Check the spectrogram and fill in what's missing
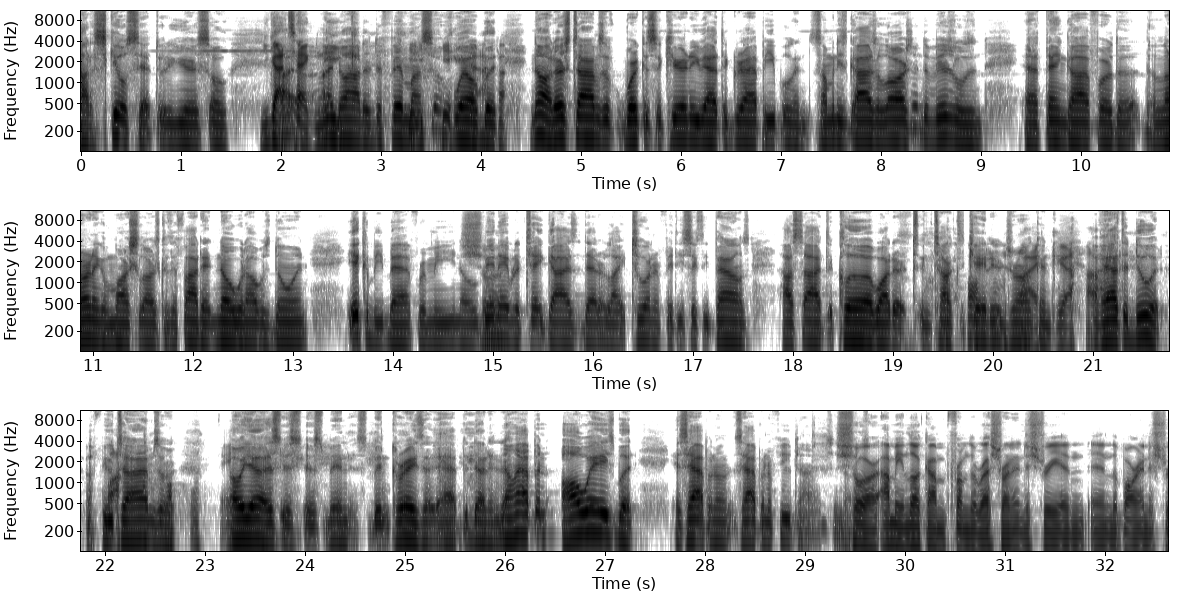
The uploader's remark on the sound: This is our very first remote interview as I traveled to Lamb IV gym in Fort Worth, Texas to record this episode.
